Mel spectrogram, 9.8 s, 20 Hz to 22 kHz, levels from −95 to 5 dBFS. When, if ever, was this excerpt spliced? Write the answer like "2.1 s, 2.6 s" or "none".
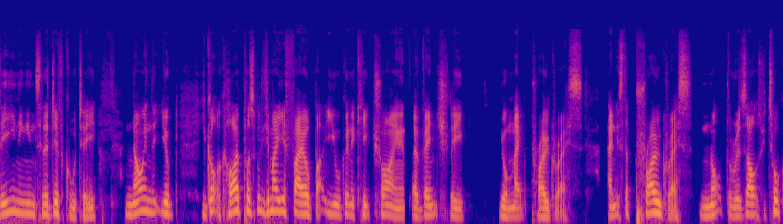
5.0 s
